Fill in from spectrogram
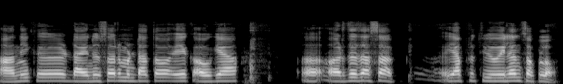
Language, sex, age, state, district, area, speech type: Goan Konkani, male, 45-60, Goa, Canacona, rural, spontaneous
